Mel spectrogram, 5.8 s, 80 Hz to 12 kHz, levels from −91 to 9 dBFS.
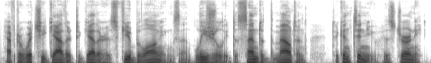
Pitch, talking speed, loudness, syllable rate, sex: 95 Hz, 175 wpm, -19 LUFS, 6.5 syllables/s, male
